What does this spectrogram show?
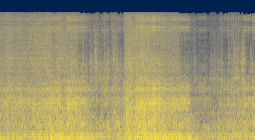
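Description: A four-wheel drive towing a boat trailer through a shallow creek: a steady low engine rumble under rushing, sloshing water noise that swells about two and a half seconds in and eases off near the end.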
